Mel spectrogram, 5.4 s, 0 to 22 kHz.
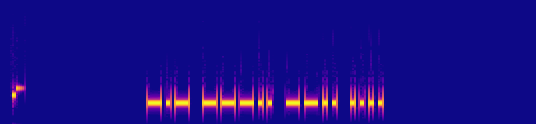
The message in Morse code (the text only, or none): K8ZH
